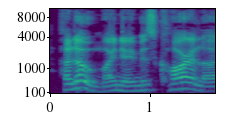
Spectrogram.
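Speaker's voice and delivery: deliberately deep, loud, put-on man's voice. Speaker showing the voice she uses at conferences: going deep, like a guy. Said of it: "Like I really go deep".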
